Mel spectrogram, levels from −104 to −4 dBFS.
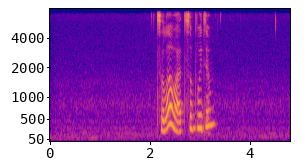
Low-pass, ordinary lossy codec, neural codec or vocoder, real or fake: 7.2 kHz; none; none; real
